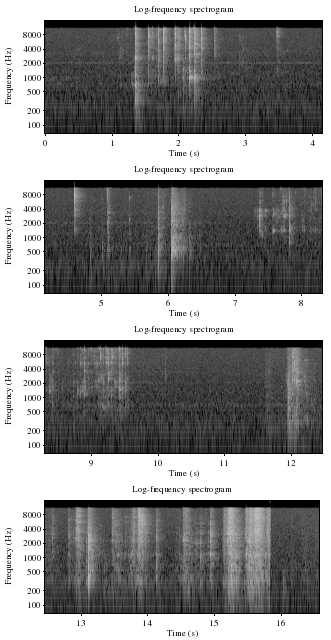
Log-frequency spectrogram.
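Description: Dishes and kitchen utensils clinking and knocking as they are handled, in irregular clusters of sharp taps with quiet gaps between.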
